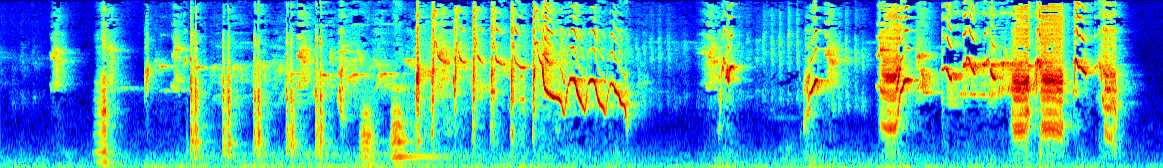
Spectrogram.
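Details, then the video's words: Javan myna singing, offered as morning and evening therapy for a stressed bird, starting with sparse clicks, then a rattling series of sharp notes with falling whistles, ending in loud harsh squawky bursts. "Terapi Burung Jalak Stres Macet Bunyi"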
